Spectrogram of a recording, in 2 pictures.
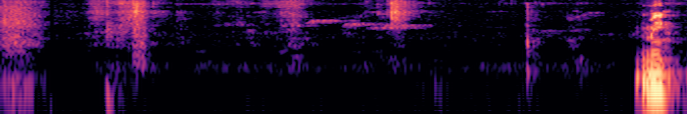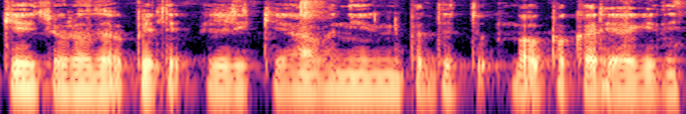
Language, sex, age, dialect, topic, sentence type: Kannada, male, 36-40, Coastal/Dakshin, agriculture, question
